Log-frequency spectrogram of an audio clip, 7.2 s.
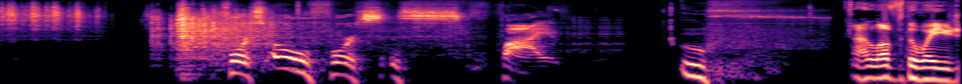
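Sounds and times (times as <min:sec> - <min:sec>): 
dice tumbling across a hard surface: 0:00.0 - 0:04.7
speech: 0:01.8 - 0:04.3, 0:05.1 - 0:05.7, 0:06.4 - 0:07.2.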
